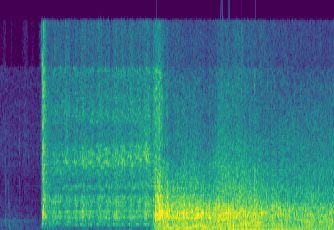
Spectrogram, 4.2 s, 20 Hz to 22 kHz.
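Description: A McLaren 675LT Spider with a nearly dead battery cranks at close range, then fires into a loud, steady idle that settles after a brief rise in revs.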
